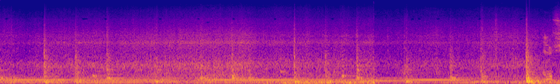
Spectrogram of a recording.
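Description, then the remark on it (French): A steady low motor drone with a broad, washing hiss of water and wind, like a boat cruising along, continuous, with a few faint knocks and no one speaking. “Je ne me sens pas en danger, surtout parce que je suis sur le bateau.”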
